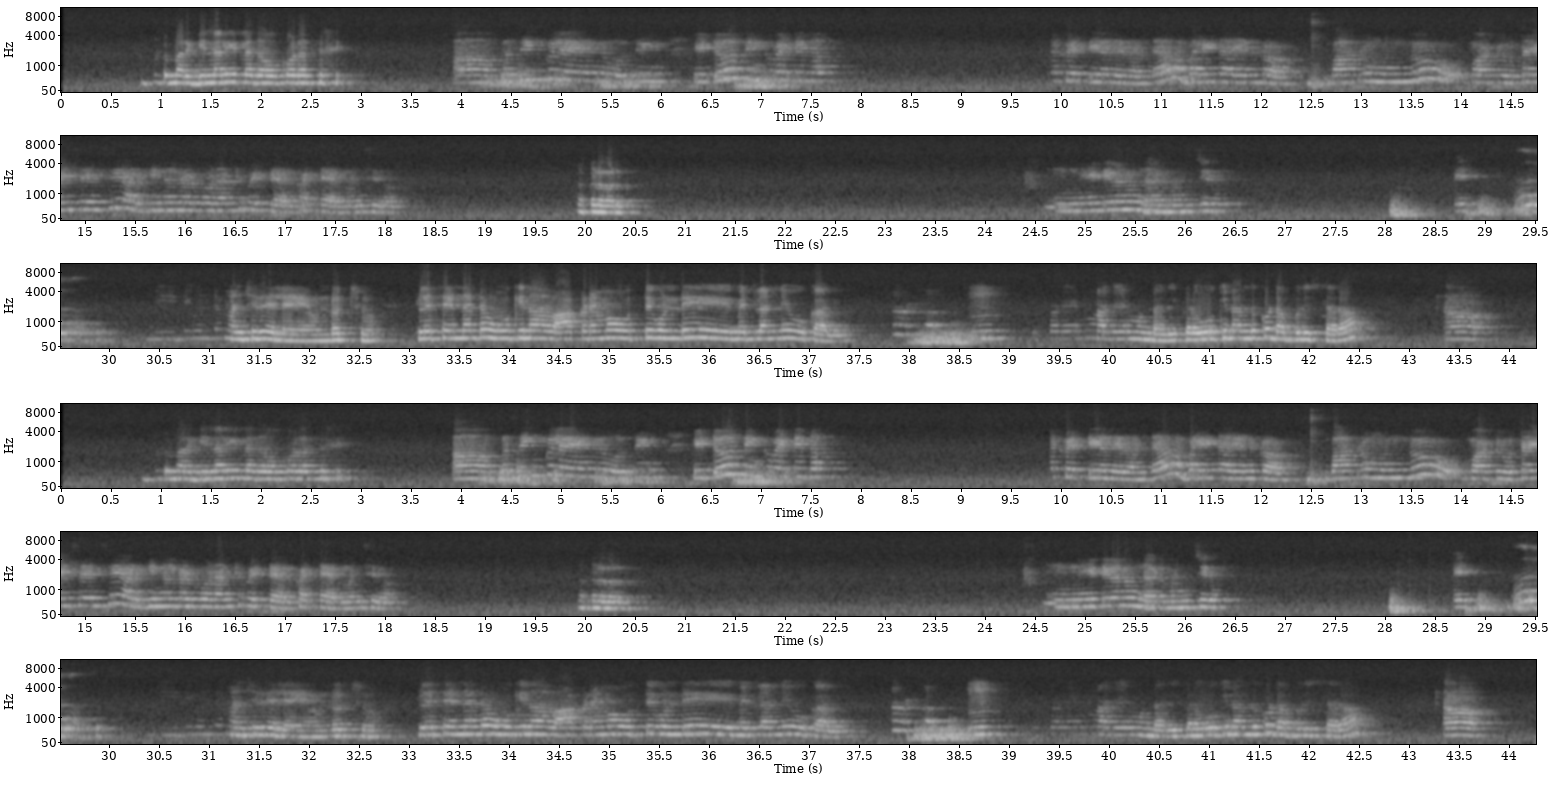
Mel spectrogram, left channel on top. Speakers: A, on the left; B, on the right.
A: ఇప్పుడు మరి గిన్నలు గిట్ల తోముకోడానికి
B: ఆ ఒక సింకులే సింగ్ ఇటు సింక్ పెట్టిదం పెట్టియలేదంట బయట వెనక బాత్రూమ్ ముందు అటుూ టైల్స్ వేసి ఆడ గిన్నెలు కడుకోవడానికి పెట్టారు కట్టారు మంచిగా
A: అ అక్కడ <inaudible>
B: నీటిగానే ఉంది
A: అదే
B: ఆడ మంచిగా <inaudible>
A: నీట్గా ఉంటే మంచిదే లే ఉండొచ్చు ప్లస్ ఏందంటే అంటే ఊకిన అక్కడేమో ఉట్టిగుండి మెట్లన్నీ ఊకాలి
B: అ
A: ఇక్కడేమో అదేమి ఉండదు ఇక్కడ ఊకినందుకు డబ్బులు ఇస్తారా
B: ఆ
